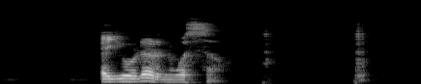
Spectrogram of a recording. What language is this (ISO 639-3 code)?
kab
